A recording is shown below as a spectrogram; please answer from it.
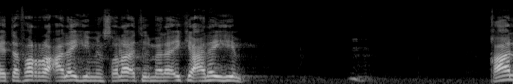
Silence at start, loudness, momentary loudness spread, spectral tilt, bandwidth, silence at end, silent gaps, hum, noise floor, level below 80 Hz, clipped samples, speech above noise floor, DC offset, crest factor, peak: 0 s; -22 LUFS; 11 LU; -5 dB/octave; 14.5 kHz; 0 s; none; none; -61 dBFS; -66 dBFS; under 0.1%; 39 dB; under 0.1%; 18 dB; -6 dBFS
